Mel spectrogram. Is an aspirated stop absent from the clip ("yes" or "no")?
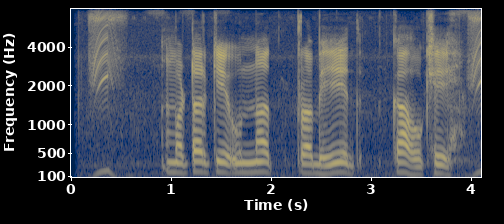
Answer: no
